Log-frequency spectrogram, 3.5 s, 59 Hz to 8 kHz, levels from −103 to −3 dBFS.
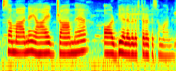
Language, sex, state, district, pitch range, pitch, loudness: Hindi, female, Jharkhand, Ranchi, 195-215 Hz, 205 Hz, -13 LUFS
